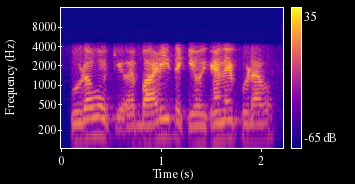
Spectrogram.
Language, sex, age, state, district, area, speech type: Bengali, male, 18-30, West Bengal, Purulia, urban, conversation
